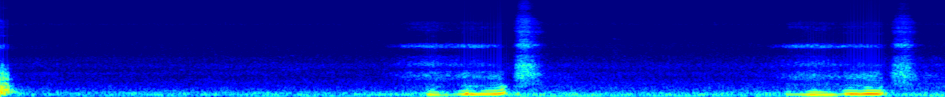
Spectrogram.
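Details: Two low rumbling in-breath snores, each ending in a short snort, in a quiet room, from a sleeping female beagle; snoring.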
